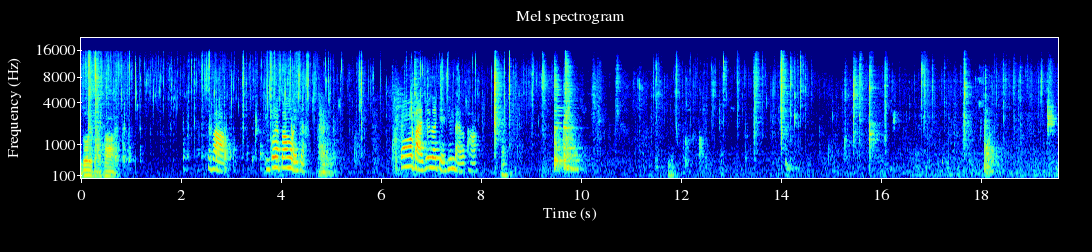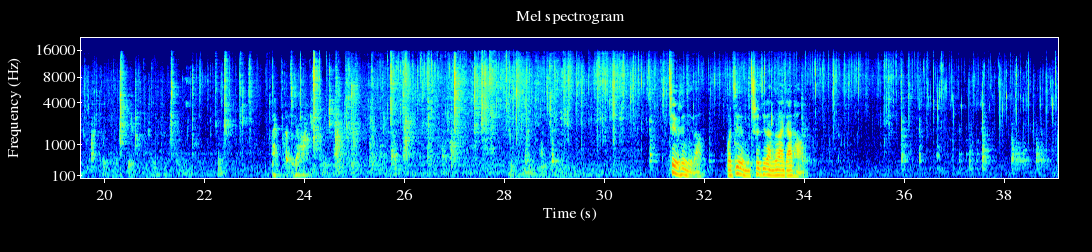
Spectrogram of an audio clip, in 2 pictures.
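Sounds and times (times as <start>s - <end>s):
dishes and cutlery clinking: 9.4s - 10.1s.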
